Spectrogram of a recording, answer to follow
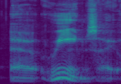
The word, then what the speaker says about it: Reims: Then I'll rent a car, and the event is at a university in Reims. I don't think that's how you pronounce it, R-E-I-M-S. The French pronunciation is definitely different, but it is in this area at Reims.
